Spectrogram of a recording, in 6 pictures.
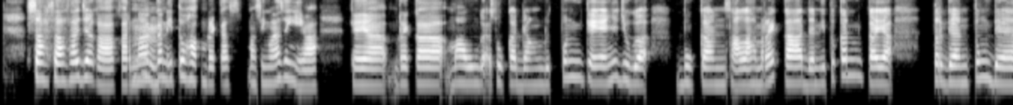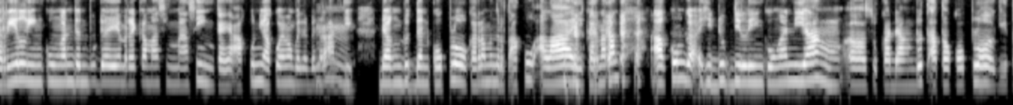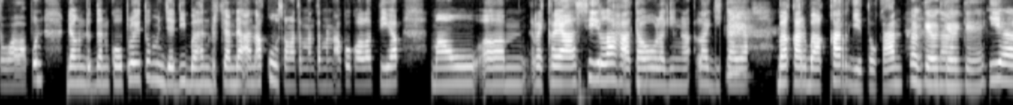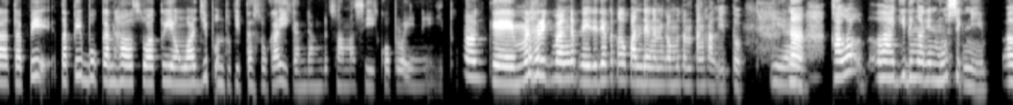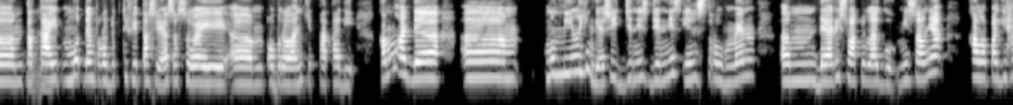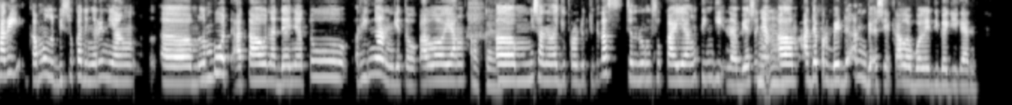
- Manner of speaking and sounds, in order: laugh; chuckle; other background noise; laughing while speaking: "menarik"; background speech; in English: "mood"
- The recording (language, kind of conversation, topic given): Indonesian, podcast, Bagaimana musik memengaruhi suasana hati atau produktivitasmu sehari-hari?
